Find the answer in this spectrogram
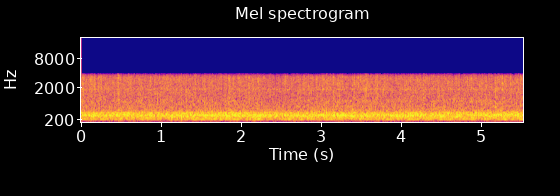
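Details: A continuous idling-engine drone, muffled and unchanging, with no animal calls heard.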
